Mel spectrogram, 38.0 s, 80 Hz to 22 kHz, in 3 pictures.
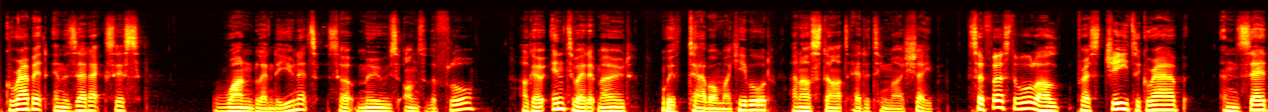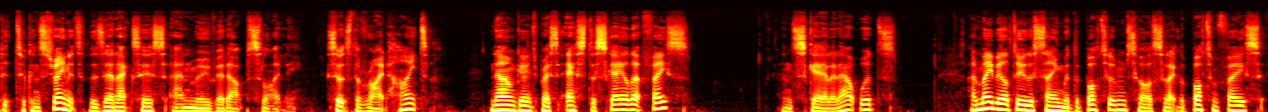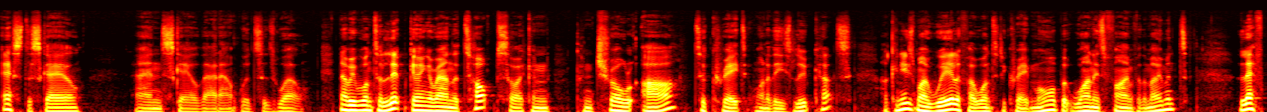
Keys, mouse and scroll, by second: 2.7-5.1 middle drag, 5.4 Tab, 10.9 g, 18.1 s, 22.1-23.7 middle drag, 23.7 click, 25.0 s, 27.8-29.8 middle drag, 31.6 ctrl+r.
